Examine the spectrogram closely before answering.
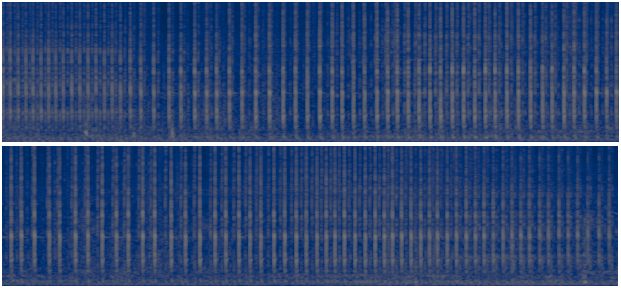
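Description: Stiff flaps fixed on the front fork and rear frame of a kids' Strider balance bike, slapping against the turning spokes of both wheels in a rapid, even clatter. It is the old clothespin-and-playing-card trick, meant to sound like a motorcycle engine.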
